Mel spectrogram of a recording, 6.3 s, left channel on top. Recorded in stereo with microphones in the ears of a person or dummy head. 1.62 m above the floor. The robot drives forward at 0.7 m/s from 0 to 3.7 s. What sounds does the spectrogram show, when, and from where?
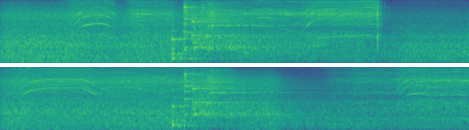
2.3 s crumpling: 60° left (ahead or behind), 1.7 m; by 3.2 s 50° left (ahead or behind), 2.0 m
